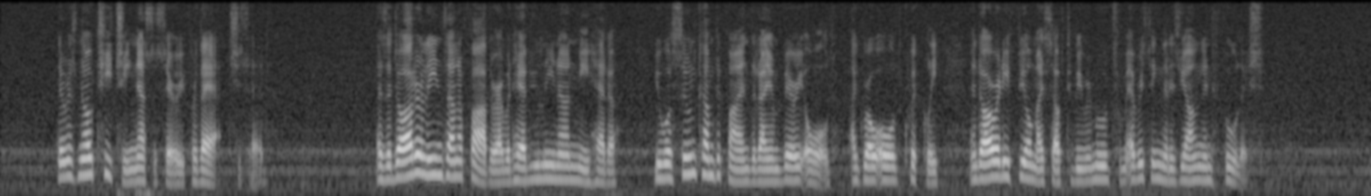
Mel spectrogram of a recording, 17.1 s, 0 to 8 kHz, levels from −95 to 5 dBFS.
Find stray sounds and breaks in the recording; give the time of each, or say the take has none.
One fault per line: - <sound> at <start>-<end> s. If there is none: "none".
none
